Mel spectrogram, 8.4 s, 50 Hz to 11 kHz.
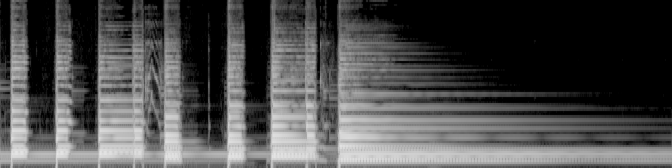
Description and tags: guitar chord rhytam 2
fusion, pattern, guitar, acid, groovie, funk, licks, jazz, jazzy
